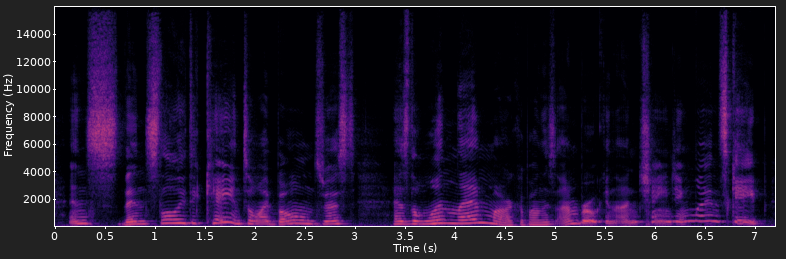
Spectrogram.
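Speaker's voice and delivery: high, quick, rising panic; anxious Fluttershy. Acted. Fluttershy fears wandering forever, rambling in fast anxious worry. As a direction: spiral into worry.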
